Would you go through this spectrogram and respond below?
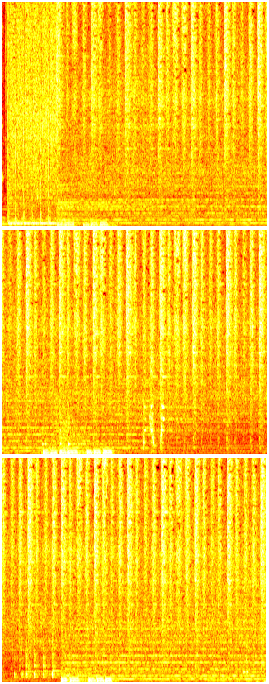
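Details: Electronic music with a steady beat and synth tones plays throughout, with no animal sound heard.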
